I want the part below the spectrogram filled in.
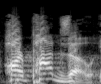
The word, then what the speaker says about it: harpazo: The phrase there, caught up, translated into English from the Greek word harpazo, is how you would pronounce it when you're trying to say it in English and don't really know Greek like I do.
